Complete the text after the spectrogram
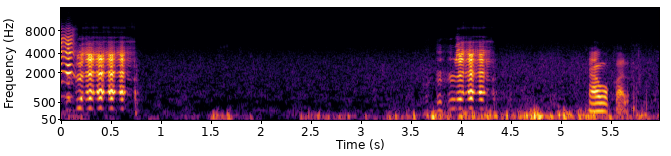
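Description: A goat gives loud, wavering bleats, one long cry followed by a second and a short third.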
